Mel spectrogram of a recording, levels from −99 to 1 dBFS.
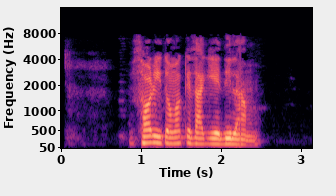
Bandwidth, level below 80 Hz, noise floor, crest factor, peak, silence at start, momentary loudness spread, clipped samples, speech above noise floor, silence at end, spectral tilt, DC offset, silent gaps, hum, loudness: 7.8 kHz; -58 dBFS; -79 dBFS; 20 dB; -2 dBFS; 0.85 s; 12 LU; under 0.1%; 61 dB; 0.7 s; -6.5 dB/octave; under 0.1%; none; none; -18 LUFS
